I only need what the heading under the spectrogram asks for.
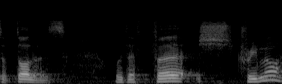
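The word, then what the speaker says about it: shtreimel: dollars, with a fur strimmel, how do you say it, strimmel, is that right? Strimmel, thank you, can cost thousands, depending on the type of animal skin in its manufacture.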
